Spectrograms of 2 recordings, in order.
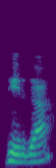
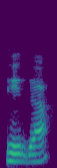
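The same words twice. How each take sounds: No difference in how they are said.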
